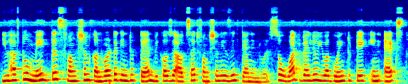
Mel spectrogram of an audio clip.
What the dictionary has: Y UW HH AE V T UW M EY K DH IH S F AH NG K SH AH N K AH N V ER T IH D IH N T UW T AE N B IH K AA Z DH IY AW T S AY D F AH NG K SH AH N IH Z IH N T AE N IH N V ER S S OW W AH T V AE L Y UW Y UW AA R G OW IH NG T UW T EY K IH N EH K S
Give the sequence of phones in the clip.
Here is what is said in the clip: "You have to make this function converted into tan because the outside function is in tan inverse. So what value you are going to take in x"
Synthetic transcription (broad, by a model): Y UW HH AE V T UW M EY K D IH S F AH NG K SH AH N K AH N V ER T IH D IH N T UW T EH N B IH K AA Z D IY AW T S AY D F AH NG K SH AH N IH Z IH N T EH N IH N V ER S S OW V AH T V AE L Y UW Y UW AA R G OW IH NG T UW T EY K IH N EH K S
